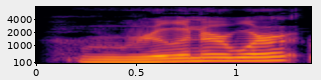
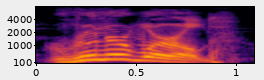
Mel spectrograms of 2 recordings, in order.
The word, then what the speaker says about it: Ruinerwold: The family were found after the eldest of the children ordered beer at a bar in the nearby village of Runnewold? – Ruinerwold? – Ruinerwold. We're going to call it Ruinerwold.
